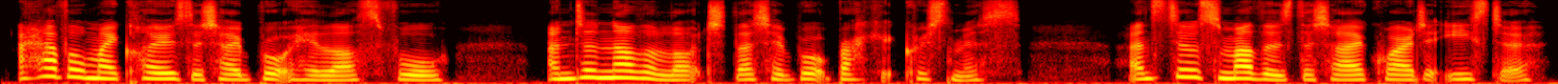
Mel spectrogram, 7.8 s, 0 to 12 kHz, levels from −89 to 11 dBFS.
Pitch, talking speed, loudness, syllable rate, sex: 220 Hz, 225 wpm, -19 LUFS, 5.8 syllables/s, female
